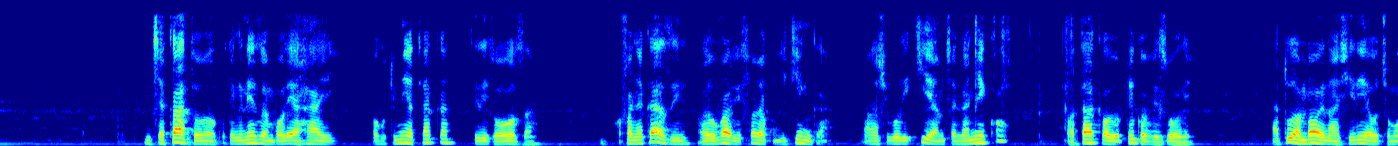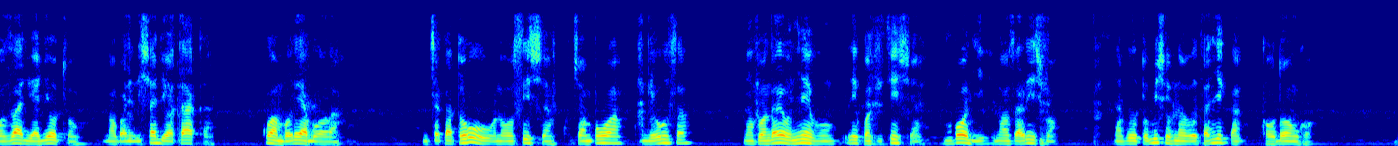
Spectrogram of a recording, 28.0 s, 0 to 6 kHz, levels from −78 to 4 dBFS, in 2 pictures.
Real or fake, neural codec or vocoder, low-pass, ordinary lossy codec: fake; codec, 16 kHz, 4 kbps, FreqCodec, larger model; 5.4 kHz; MP3, 48 kbps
